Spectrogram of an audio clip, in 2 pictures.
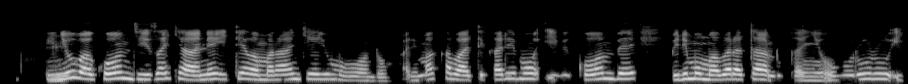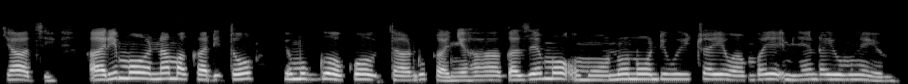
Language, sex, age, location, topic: Kinyarwanda, female, 18-24, Huye, agriculture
